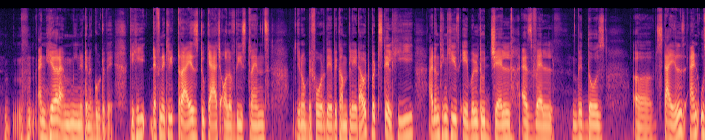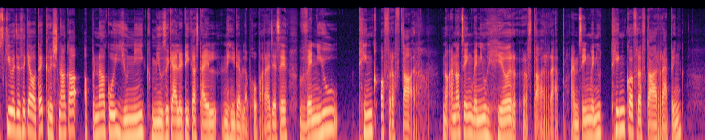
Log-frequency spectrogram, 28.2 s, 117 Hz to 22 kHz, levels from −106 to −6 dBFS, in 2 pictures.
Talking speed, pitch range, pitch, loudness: 180 wpm, 105-135 Hz, 120 Hz, -22 LUFS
